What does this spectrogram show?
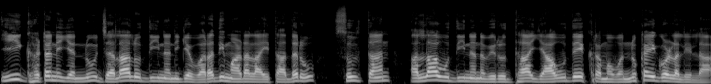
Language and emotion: Kannada, neutral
